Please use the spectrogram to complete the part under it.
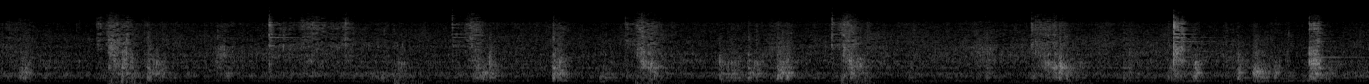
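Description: Chicken is stir-fried in a large karahi over high heat: a quiet background sizzle with repeated scraping strokes of a spatula at an uneven rhythm.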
